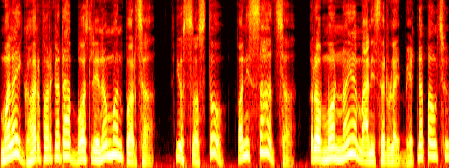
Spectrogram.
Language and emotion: Nepali, happy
